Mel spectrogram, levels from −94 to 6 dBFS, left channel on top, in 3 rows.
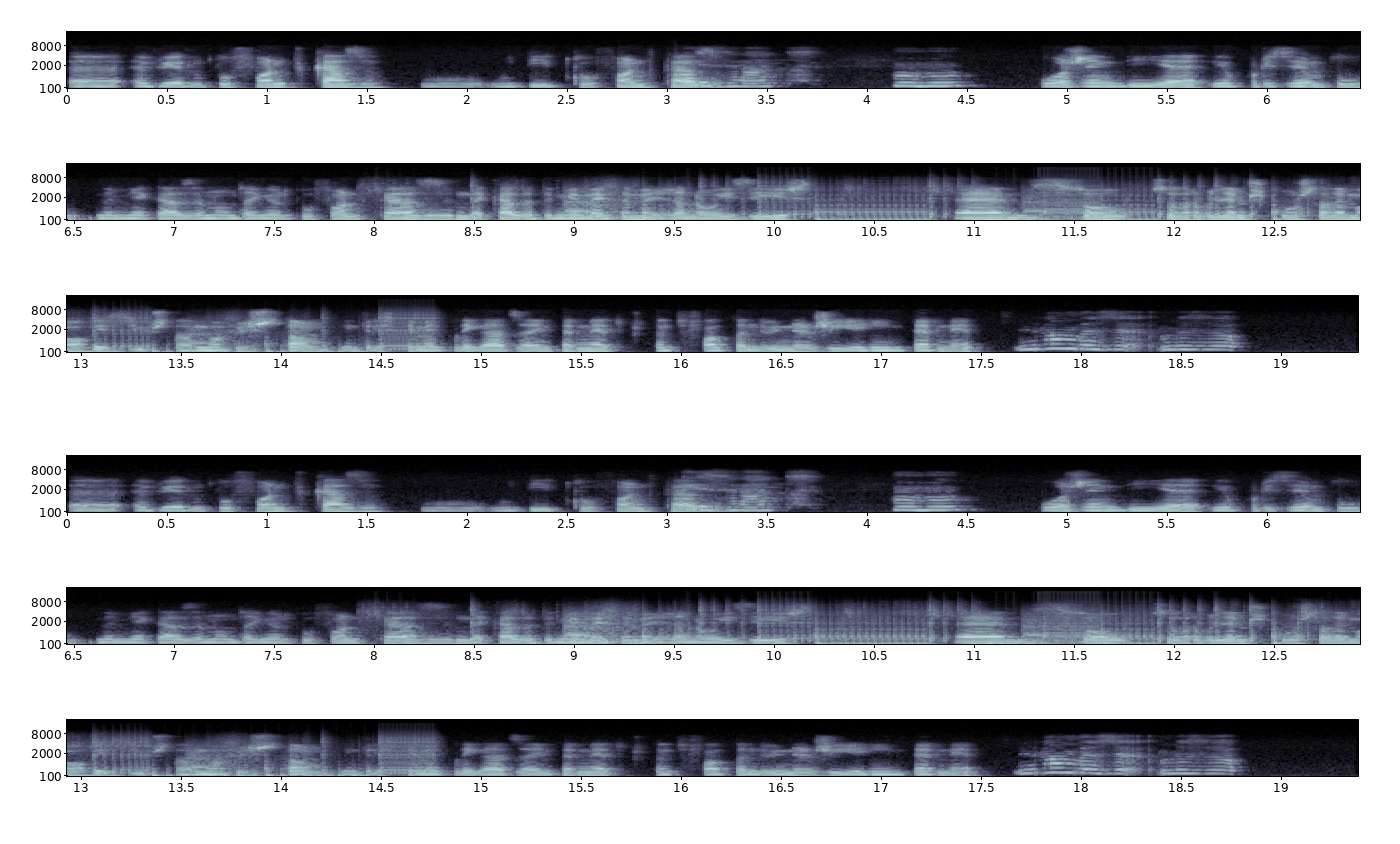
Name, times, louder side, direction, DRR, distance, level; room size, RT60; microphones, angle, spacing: voice 1, 0.0-3.3 4.9-10.2 10.9-17.5, left 3 dB, 35° left, 0.5 m, -21 dB
voice 2, 3.1-3.8 4.1-4.5 17.7-18.8, left 1 dB, 65° right, 1.4 m, -27 dB
sound 1, 7.9-8.2 8.5-14.8, right 1 dB, 5° right, 0.8 m, -29 dB
3.6 x 3.4 x 2.9 m
head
